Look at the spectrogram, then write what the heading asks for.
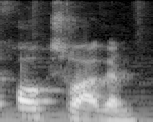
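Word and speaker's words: Volkswagen: बोला जाता है फऊवे हम यहां पर volwagen बोलते हैं जिसको पता नहीं है बाकी बहुत सारे लोग जो जानते हैं ब्रांड को वो बोलते हैं foxwagen तो folxwagen वी को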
